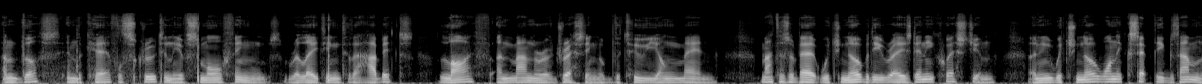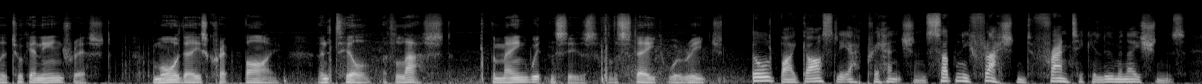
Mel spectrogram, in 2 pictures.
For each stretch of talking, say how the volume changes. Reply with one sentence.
You can hear the talking from 0.0 to 23.9 s, at a steady volume.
